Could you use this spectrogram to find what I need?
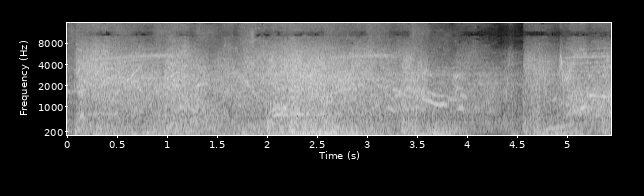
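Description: Energy blasts roar and crackle in a fight.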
